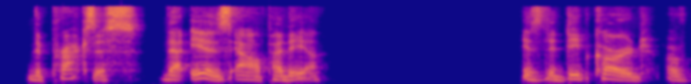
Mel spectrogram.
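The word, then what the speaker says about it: paideia: I'm going to check how to pronounce that. It's padia.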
